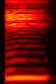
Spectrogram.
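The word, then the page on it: yi: tone 1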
